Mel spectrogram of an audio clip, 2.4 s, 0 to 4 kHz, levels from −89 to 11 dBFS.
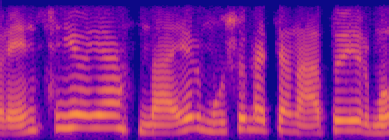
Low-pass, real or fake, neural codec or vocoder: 3.6 kHz; real; none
